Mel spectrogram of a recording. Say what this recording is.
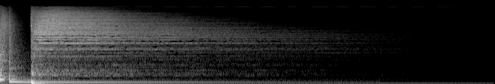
The drum fill for when somebody tells a joke in a stand-up comic or a show.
